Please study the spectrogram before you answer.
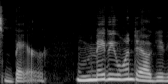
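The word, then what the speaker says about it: Bexar: And that is Bayer County. Even though it is not spelled like Bay County, if you hear anyone pronounce it any differently, they have no clue what they're talking about.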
